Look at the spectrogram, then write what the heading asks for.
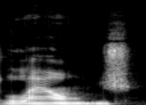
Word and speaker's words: lounge: word is lounge Lounge it makes the regular n n plus the J Lounge it follows the same pattern as orange and change it's a regular n n plus the soft J sound Lounge a lounge is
